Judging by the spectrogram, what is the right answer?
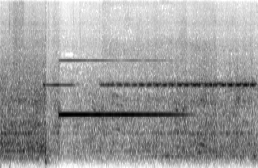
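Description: Light-rail train at a station platform: background rumble and noise, with steady high-pitched electronic tones that come in about a second in, one stopping a little before the end and another held almost to the end.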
